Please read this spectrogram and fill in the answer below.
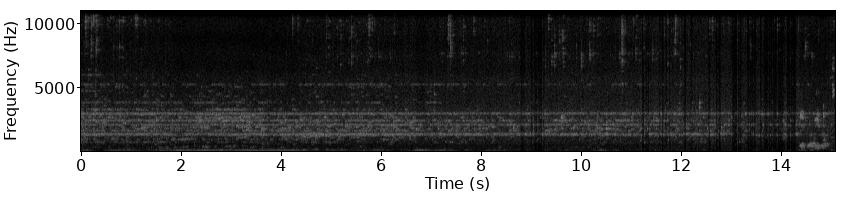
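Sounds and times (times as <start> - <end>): gusting wind buffeting: 0.0 - 8.6
rain pattering on a car: 0.0 - 15.0.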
